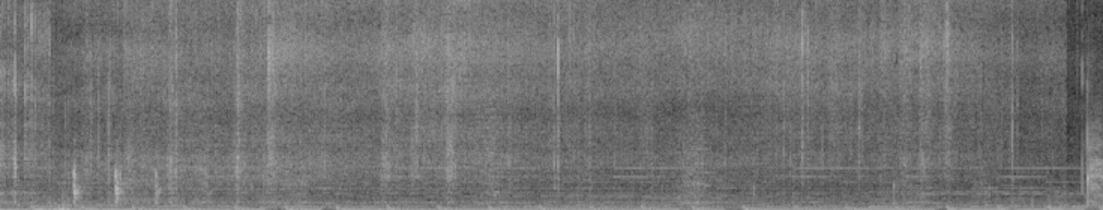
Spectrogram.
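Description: Spices go into hot oil in a frying pan with peppers and get stirred, a continuous sizzle and fry under a spoon scraping and clattering against the pan, close and steady.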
